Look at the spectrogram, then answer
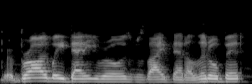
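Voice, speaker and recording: A man's voice: medium pitch, fairly even intonation, a little fast, narrow, tinny audio. A man chatting casually about films in a rambling, opinionated way, with some profanity. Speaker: movie review host. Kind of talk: casual film review chat.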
